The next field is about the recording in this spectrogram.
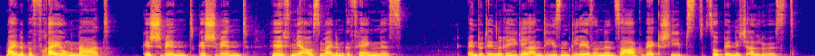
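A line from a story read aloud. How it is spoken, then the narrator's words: Called out. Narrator (German): rief sie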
